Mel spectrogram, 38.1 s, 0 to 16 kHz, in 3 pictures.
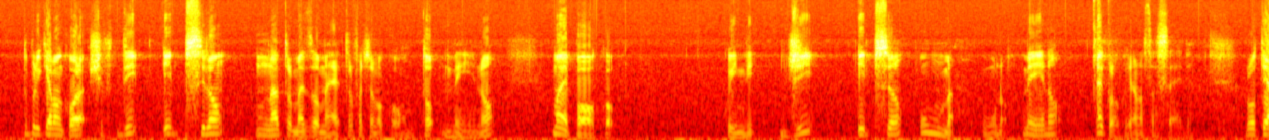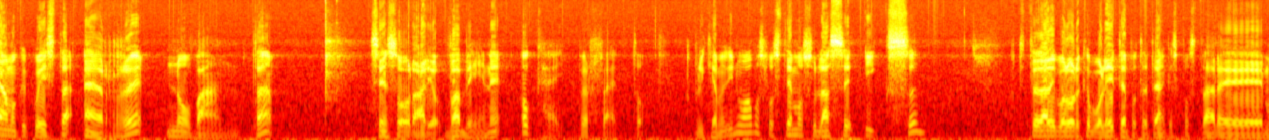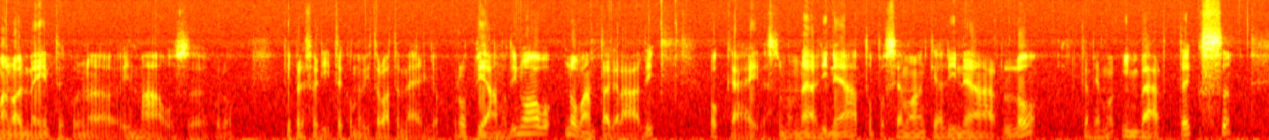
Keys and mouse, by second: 1.0 shift+d, 7.1 click, 7.9 g, 13.5 r, 19.8 shift+d, 28.3-30.2 drag, 30.2 r, 33.2-38.0 drag.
